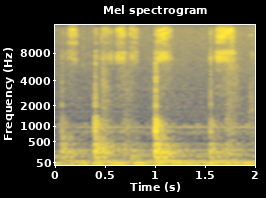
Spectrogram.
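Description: Marker pen writing on a whiteboard: about four short, sharp strokes.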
